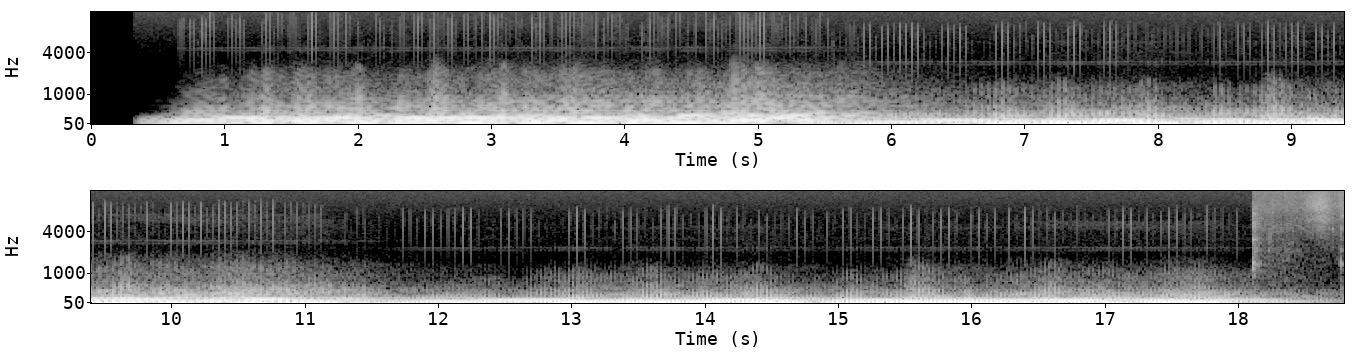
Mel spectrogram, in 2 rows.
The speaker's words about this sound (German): Und wir hören mal in die Drone Nummer 12 rein.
